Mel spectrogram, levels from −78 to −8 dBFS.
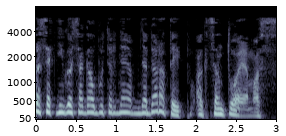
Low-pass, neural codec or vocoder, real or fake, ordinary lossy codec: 7.2 kHz; none; real; MP3, 24 kbps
